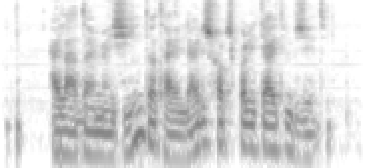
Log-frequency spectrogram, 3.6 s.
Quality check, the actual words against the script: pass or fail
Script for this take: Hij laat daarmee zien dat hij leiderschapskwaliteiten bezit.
pass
